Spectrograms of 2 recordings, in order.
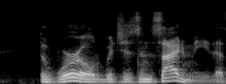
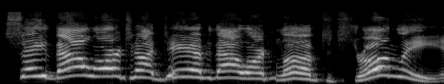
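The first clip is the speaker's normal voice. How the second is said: high, slow, booming incantation; lofty wizard invocation, drawn out and high; creative wizard; much slower than usual. Acted. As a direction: proclaim it like a sorcerer casting a blessing. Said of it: "But I'm a creative wizard".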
